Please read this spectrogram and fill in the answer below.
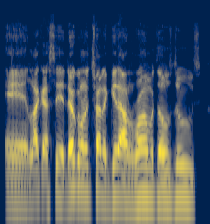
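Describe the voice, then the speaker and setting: A young man hosting a casual sports talk show, animated and slangy and quick to laugh. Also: on the high side, dry recording, studio quality.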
